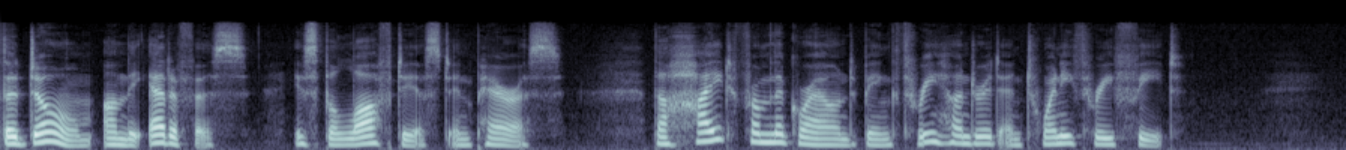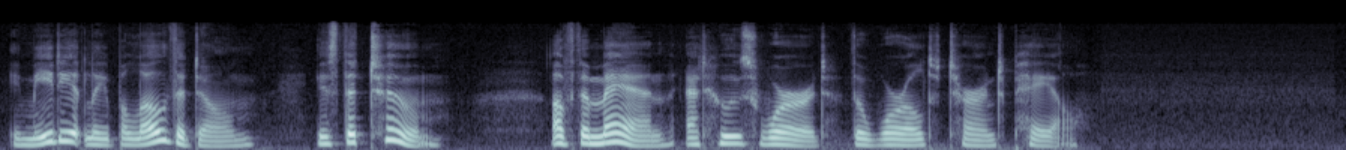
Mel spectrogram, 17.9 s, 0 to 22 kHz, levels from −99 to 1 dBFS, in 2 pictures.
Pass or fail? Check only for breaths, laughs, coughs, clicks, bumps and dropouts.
pass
